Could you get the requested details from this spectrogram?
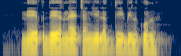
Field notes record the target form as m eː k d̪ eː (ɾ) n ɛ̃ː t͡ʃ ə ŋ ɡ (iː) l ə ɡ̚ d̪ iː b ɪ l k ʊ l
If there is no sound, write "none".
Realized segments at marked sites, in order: ɾ, iː

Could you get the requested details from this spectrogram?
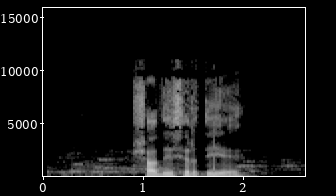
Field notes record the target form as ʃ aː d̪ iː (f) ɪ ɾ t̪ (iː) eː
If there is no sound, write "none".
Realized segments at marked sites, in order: s, iː

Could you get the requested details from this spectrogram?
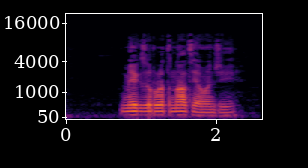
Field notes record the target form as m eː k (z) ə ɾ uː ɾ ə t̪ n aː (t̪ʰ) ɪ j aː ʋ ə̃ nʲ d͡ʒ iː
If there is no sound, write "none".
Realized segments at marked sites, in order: z, t̪ʰ

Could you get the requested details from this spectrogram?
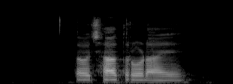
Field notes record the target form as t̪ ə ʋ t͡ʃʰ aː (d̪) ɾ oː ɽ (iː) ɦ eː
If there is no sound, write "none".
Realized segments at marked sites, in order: t̪, aː

